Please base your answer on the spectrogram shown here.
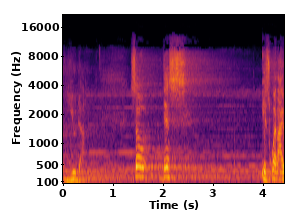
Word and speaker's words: Judah: were called benjamin and judah more properly pronounced yudah so this is what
